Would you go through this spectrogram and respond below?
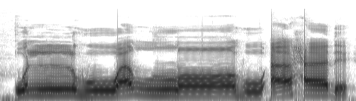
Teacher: Kalau huruf qaf dia tidak mengalirkan nafas, nama sifatnya adalah jahar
